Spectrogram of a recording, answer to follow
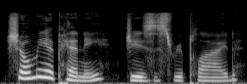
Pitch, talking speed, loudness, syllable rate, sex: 210 Hz, 145 wpm, -17 LUFS, 4.1 syllables/s, female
